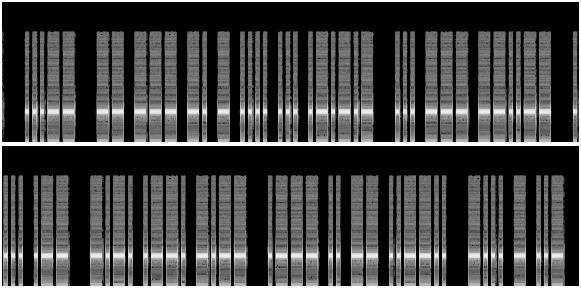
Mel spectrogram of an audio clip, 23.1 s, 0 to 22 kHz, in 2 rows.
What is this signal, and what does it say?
Morse code, heard as a keyed tone, about 16 wpm, 800 Hz. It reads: 3 MONTHS. SO, HW CPY JIM? BTU
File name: QSOs / QSOs-mp3s / WD0BGP 1@15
